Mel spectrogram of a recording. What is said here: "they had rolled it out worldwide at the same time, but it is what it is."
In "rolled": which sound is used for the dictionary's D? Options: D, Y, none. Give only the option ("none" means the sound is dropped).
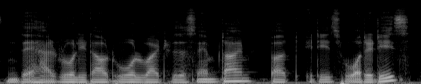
none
